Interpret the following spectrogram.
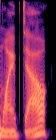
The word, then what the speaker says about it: wiped out: Notice the connection. Native speakers don't stop between the two words. They often say wiped out. Almost like one word.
